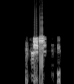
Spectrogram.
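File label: Raleigh Police Special Operations Tactical, p25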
